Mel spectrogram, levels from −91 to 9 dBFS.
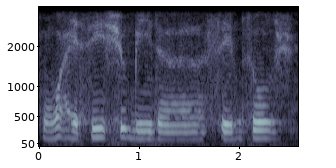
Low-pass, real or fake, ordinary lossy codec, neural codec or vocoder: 3.6 kHz; fake; none; codec, 16 kHz, 8 kbps, FreqCodec, smaller model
